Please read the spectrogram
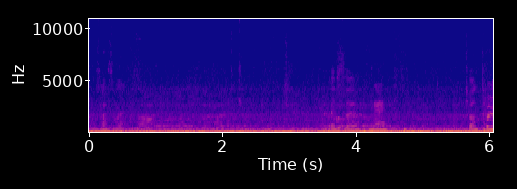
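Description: Steady low hum of an airliner cabin, with a voice speaking softly about three and a half seconds in.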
